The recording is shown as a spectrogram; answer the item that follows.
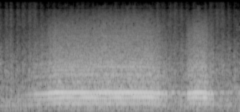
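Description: A steam locomotive whistle in the video game Railroads Online gives two loud blasts: a long, steady multi-tone blast followed by a shorter one, over a constant rumbling background.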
